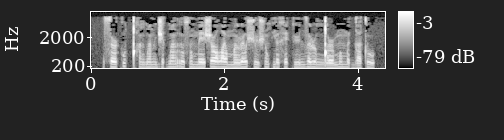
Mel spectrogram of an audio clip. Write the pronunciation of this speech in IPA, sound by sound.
sə˞kuǃʰɐ̃ɡ͡bɐ̃ nd͡ʒəɡ͡bɐ̃rusũ meʃə˞ʊ̯lˠeʊ̯ mɐ̃ɭɘʊ̯ ʃyʃũkjɘxe kynzəɭu ŋ͡ǃə˞mũmɘ ɡɐtu

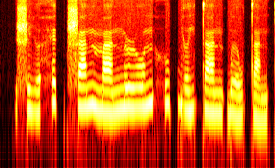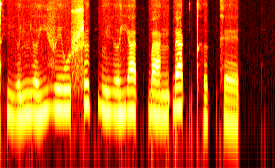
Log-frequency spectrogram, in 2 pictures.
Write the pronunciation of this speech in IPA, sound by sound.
ʂi˨˩˨ə̯hɛ˦˥k̚ʂa˧˥n ma˨˩˦n ɹo˧˥n hu˦˥p̚ jə˧˥jt̪a˧nɓə˨˩˦wt̪a˨˩˨n t̪ʰi˨˩˨ə̯ɲə˨˩˦jve˧wʂə˦˥k̚ li˧ə̯ja˦˥t̚ɓa˧ŋ ɗa˦˥k̚t̪ʰə˨˩k̚xɛ˨˩t̚

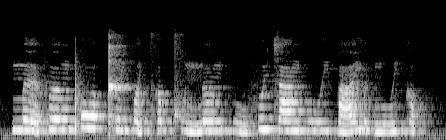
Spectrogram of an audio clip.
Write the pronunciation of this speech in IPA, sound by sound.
mɛː˨˩ fœː˨ŋpʰɔː˧t̚kʰe˨j pɐ˨˩jt̪ʰɐ˨˥p̚ kʷʰɐ˨˩nn̪œː˨m fuː˨˩ fɵ˥ɥt͡saː˧ŋkuː˨˧j paː˨˥jɵ˨t̚ n̪uː˨˥jkɐ˧p̚

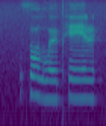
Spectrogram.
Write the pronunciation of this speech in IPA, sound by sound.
θolˠwøːpʰeːɭ

